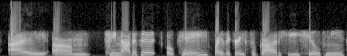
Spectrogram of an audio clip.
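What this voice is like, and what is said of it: Shaky, emotional voice. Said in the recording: “my voice is getting shaky right now just talking about it”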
